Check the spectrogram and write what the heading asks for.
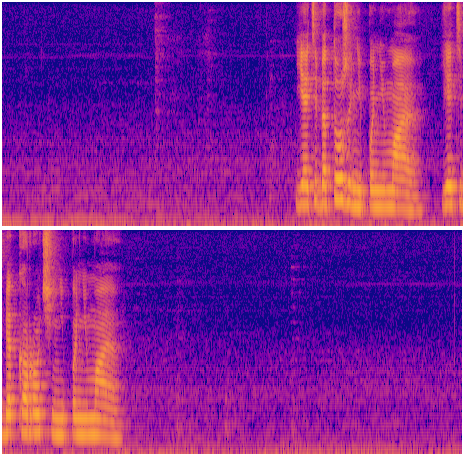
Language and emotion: Russian, angry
